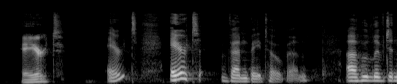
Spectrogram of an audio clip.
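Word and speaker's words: Aert: do you guys know how to pronounce that name a-e-r-t aart van Beethoven who lived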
